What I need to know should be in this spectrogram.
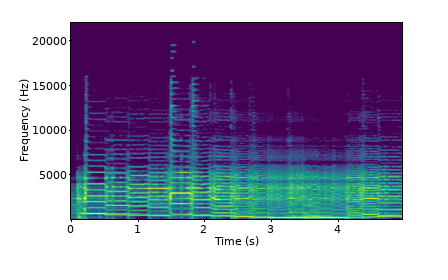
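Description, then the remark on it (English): A distorted lead guitar plays a quick descending lick, moving from the 12th to 9th to 7th fret with downpicking and a hammer-on from the 7th to the 11th fret, bright notes stepping steadily lower in pitch and settling on a sustained low note, loud and alone without any talking. “Wild Descending Lead Guitar Lick”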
